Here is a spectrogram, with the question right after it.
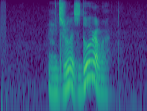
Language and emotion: Russian, positive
